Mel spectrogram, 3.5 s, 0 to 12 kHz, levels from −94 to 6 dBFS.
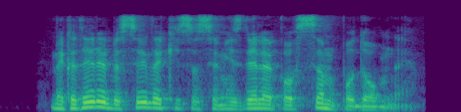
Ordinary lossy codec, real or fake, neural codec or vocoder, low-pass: none; fake; codec, 16 kHz, 2 kbps, FunCodec, trained on LibriTTS, 25 frames a second; 7.2 kHz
